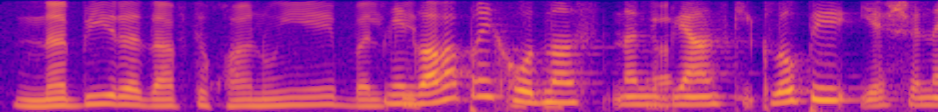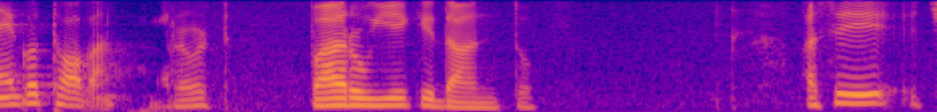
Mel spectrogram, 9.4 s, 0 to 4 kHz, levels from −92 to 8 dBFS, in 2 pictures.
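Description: From 2.17 s to 4.7 s, and again from 4.98 s to 5.55 s, the speech drops sharply in level, by roughly 40 dB at its deepest. About two seconds of the first stretch and half a second of the second are affected. This is likely speech suppressed in double talk, where the echo canceller turned down the near talker along with the loudspeaker echo. The waveform envelope collapses in patches, and the spectrogram, capped near 4 kHz by the G.711 path, fades to faint traces.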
